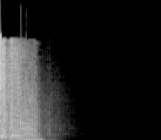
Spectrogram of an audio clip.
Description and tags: a Kick I made like a year ago. It has been used in various tracks by various people.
